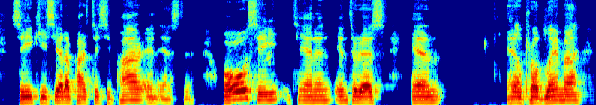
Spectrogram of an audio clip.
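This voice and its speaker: In an American accent, a man with a dark, mellow tone and fairly high pitch talks at a very slow pace, with ordinary pitch variation and long, frequent pauses. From USA. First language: English (speaking Spanish). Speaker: sociologist and bioethics researcher. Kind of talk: panel presentation. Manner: halting, many fillers.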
